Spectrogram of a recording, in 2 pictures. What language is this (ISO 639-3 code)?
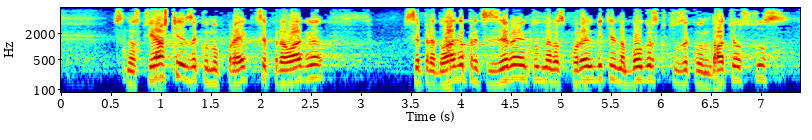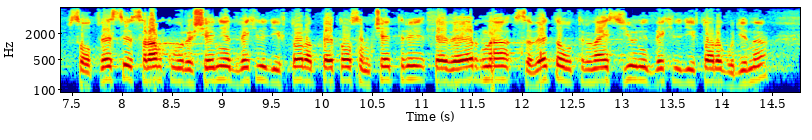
bul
